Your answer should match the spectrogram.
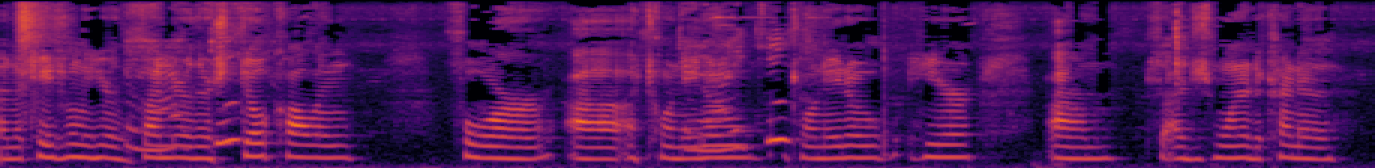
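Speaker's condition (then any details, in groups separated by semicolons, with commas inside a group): No condition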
